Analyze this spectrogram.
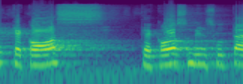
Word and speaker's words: kakos: इनको आप तोड़ेंगे तो उसमें पहला शब्द है कैकॉस।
